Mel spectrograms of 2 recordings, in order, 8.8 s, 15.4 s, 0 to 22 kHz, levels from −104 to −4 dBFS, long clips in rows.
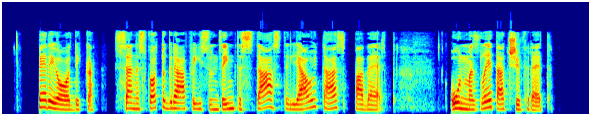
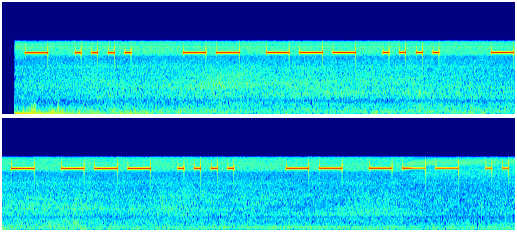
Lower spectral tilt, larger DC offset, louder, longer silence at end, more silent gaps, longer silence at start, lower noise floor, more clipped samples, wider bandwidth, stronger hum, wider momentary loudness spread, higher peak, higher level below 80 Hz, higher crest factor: first, -3.5 dB/octave vs 0 dB/octave; neither; about the same, -15 LUFS vs -13 LUFS; first, 0.6 s vs 0.1 s; first, 1.58-1.68 s, 5.22-5.28 s vs none; first, 0.55 s vs 0.25 s; about the same, -48 dBFS vs -47 dBFS; neither; first, 8 kHz vs 5.4 kHz; neither; about the same, 10 LU vs 8 LU; first, 0 dBFS vs -8 dBFS; second, -64 dBFS vs -58 dBFS; first, 16 dB vs 8 dB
